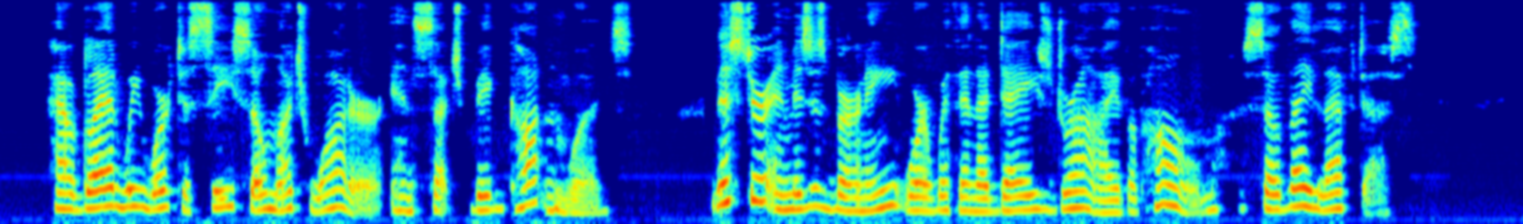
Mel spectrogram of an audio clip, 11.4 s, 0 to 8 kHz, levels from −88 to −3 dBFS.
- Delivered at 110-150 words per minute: Yes, average, 145 wpm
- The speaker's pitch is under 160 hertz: No, high, 205 Hz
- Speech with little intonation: No, average, 3.4 semitones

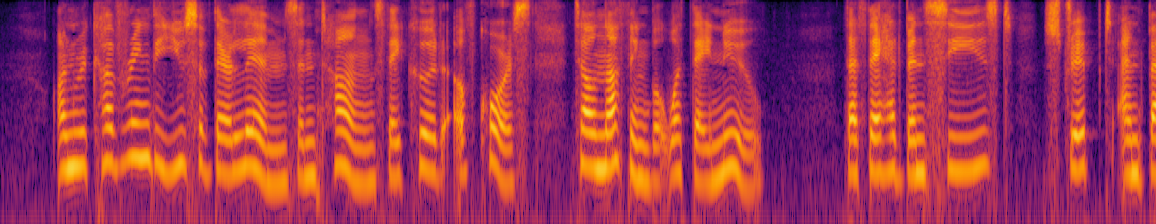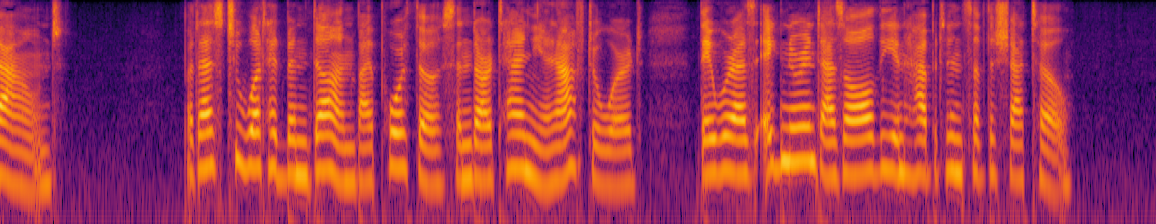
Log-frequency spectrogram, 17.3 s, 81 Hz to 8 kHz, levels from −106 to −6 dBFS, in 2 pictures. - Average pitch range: Yes, average, 3.5 semitones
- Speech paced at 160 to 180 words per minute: Yes, average, 170 wpm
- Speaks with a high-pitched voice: Yes, high, 235 Hz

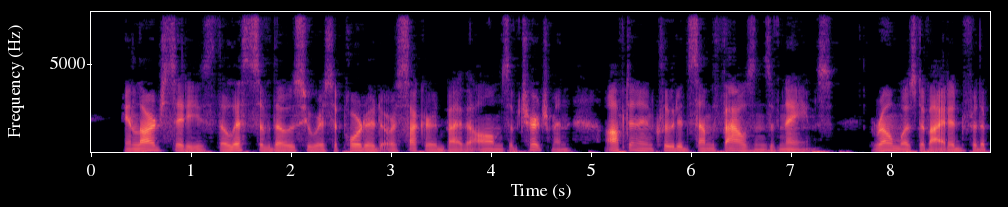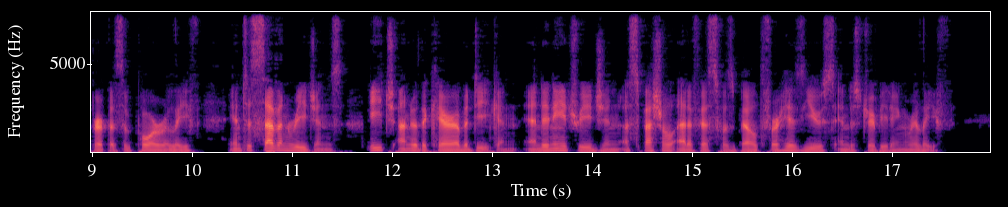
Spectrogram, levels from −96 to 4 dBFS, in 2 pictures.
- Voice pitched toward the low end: Yes, very low, 95 Hz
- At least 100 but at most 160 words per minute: No, average, 195 wpm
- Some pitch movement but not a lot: Yes, average, 3.6 semitones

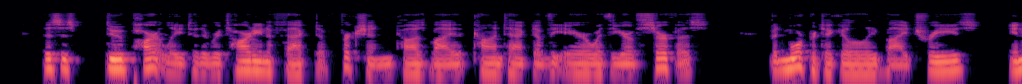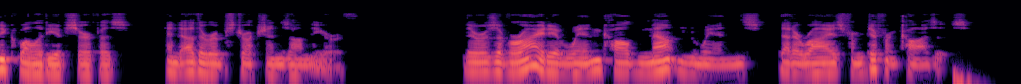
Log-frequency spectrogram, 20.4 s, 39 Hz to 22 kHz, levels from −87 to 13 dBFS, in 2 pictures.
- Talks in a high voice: No, very low, 95 Hz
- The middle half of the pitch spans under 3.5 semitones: Yes, average, 3.0 semitones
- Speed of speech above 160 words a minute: No, average, 140 wpm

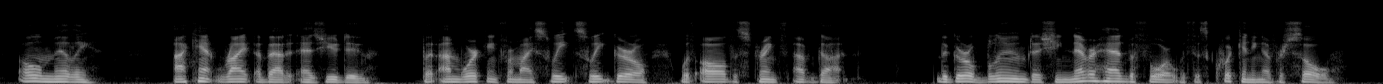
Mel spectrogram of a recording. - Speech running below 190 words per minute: Yes, average, 170 wpm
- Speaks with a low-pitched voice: Yes, low, 120 Hz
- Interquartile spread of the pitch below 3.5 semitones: Yes, average, 3.0 semitones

